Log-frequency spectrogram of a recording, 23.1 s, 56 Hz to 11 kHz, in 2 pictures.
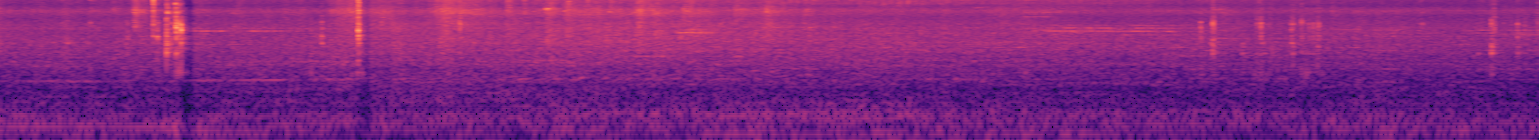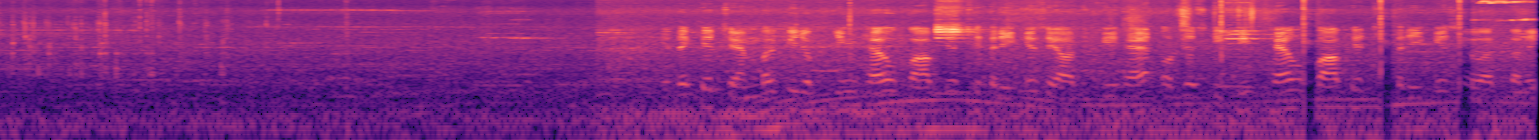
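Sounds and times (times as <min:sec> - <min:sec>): light metal clicks and taps: 0:20.6 - 0:22.6.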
